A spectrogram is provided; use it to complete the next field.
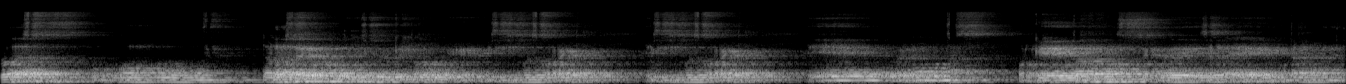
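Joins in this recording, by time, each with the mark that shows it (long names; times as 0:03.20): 0:06.51: the same again, the last 1.62 s
0:09.50: cut off before it has died away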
